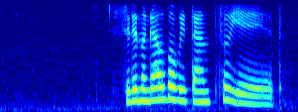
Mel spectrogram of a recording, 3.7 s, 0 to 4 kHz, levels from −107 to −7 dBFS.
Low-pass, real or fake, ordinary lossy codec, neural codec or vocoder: 3.6 kHz; fake; none; vocoder, 44.1 kHz, 80 mel bands, Vocos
